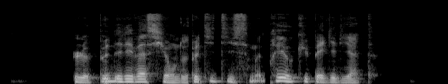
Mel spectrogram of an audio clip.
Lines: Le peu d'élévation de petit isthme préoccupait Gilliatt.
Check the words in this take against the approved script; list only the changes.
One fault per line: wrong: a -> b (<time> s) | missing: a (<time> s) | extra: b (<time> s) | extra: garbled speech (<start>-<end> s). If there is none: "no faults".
no faults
